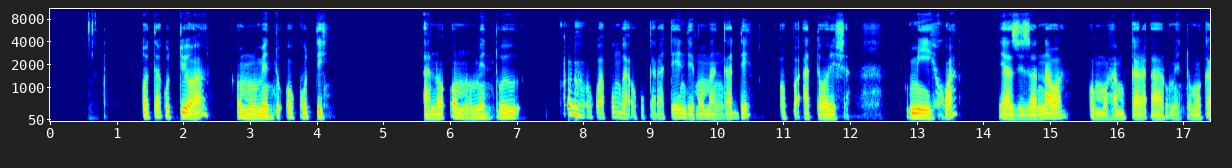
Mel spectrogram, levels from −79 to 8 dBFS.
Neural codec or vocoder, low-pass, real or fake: none; 9.9 kHz; real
